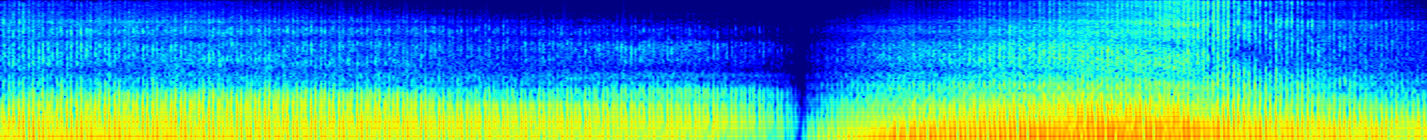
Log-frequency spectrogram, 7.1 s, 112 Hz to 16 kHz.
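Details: Salvaged 2000 Harley-Davidson Fat Boy V-twin, after flood restoration from 5 days submerged in Hurricane Ian floodwater: lumpy beat swells, drops, then climbs cleanly on throttle, no clatter; finally running and fixed, runs and revs healthily.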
